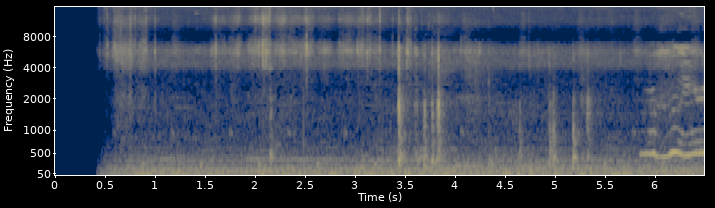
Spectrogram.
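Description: Salt and pepper shakers shaken and set down on a wooden table over chips, a handful of light clicks and taps mostly in the second half, over a steady low restaurant room rumble.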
